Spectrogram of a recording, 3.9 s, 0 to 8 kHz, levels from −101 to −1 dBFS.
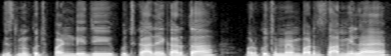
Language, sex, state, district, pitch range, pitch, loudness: Hindi, male, Jharkhand, Garhwa, 175-195 Hz, 190 Hz, -12 LUFS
